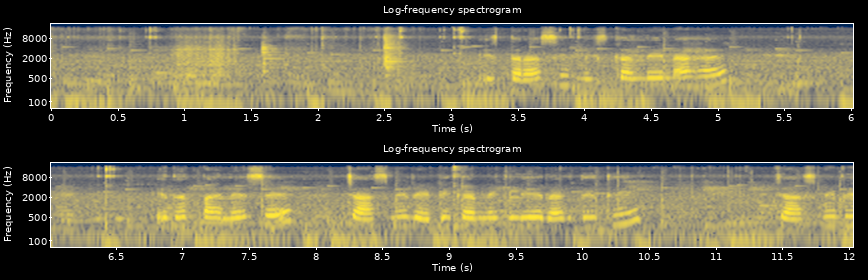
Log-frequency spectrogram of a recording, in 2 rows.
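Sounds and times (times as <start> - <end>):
peanuts rustling in steel plate: 0.7 - 3.2.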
